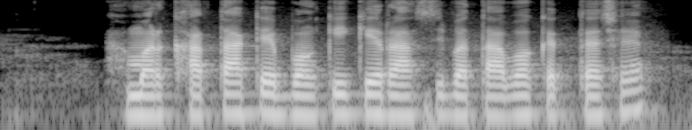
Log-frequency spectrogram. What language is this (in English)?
Maithili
